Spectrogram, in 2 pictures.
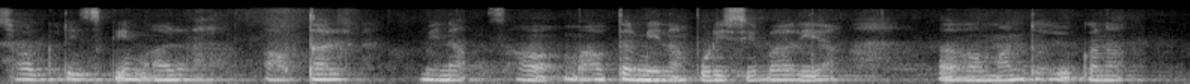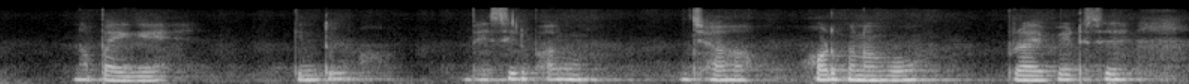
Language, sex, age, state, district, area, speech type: Santali, female, 30-45, West Bengal, Paschim Bardhaman, rural, spontaneous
